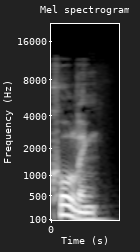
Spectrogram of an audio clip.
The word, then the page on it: calling: British English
